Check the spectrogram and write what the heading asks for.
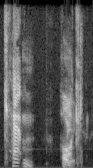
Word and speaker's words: Cap'n Hawk: Well, he's got multiple names, but in that issue, let me say his name properly. It's Cap'n Hawk. – I forgot it was Cap'n. – C-A-P apostrophe N. Cap'n.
